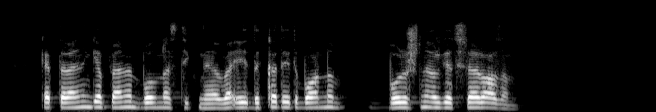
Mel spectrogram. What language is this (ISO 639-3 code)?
uzb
